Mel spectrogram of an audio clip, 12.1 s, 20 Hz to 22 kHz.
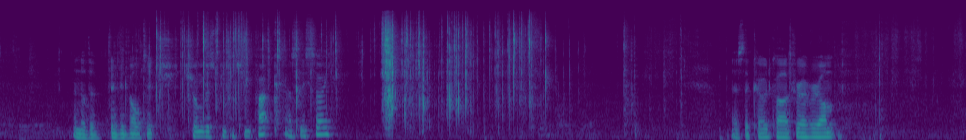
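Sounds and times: foil wrapper crinkling and tearing: 1.4s - 7.3s.

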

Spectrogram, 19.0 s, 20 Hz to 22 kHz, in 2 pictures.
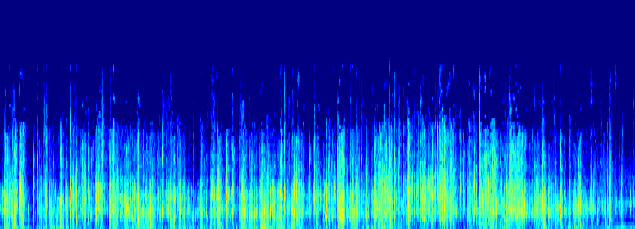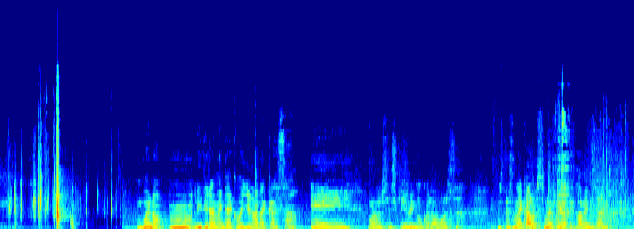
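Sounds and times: plastic wrapper crinkling: 0.0s - 11.4s, 17.8s - 19.0s.

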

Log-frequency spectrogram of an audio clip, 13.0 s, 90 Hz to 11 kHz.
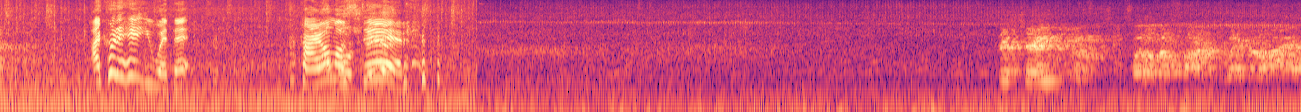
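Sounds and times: steady low rumble: 0.0s - 4.9s
person's voice: 0.9s - 1.9s, 2.9s - 4.4s.

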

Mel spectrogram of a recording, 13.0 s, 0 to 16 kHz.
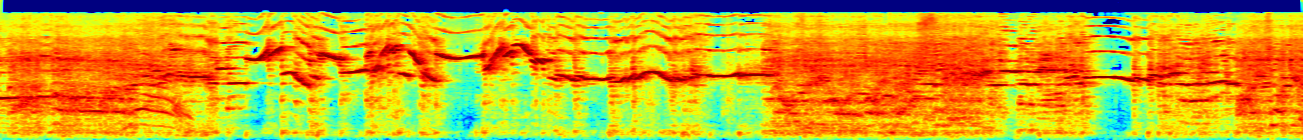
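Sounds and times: squealing electronic tones: 0.0s - 13.0s.

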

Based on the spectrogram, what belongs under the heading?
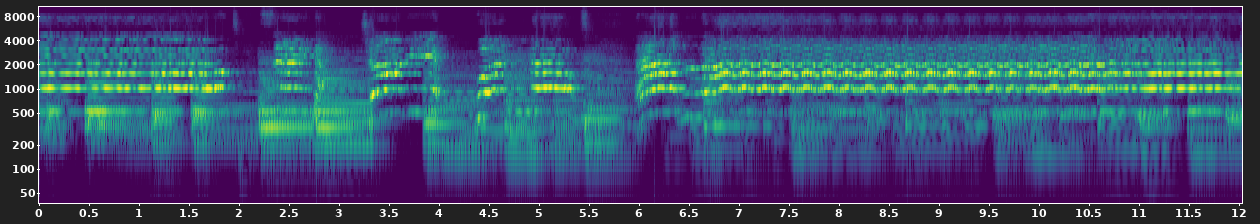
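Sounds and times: piano accompaniment: 0.0s - 12.0s
woman singing into microphone: 0.0s - 12.0s.

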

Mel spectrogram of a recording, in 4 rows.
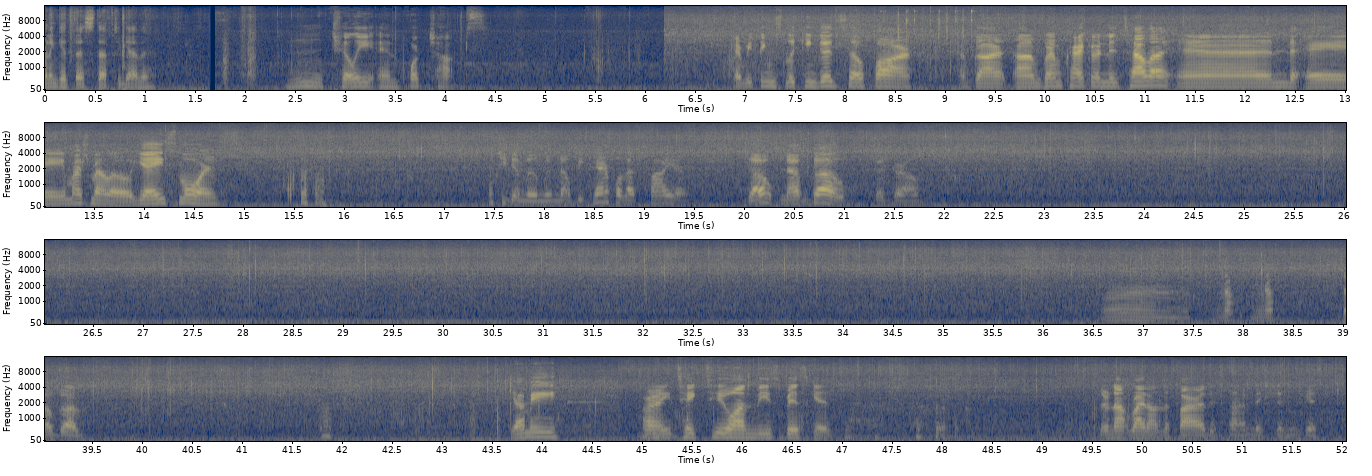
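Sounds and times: woman speaking: 0.0s - 1.2s, 2.4s - 4.4s, 6.7s - 14.9s, 17.5s - 21.8s, 36.6s - 38.4s, 39.0s - 39.4s, 43.7s - 44.4s, 45.0s - 48.2s, 49.6s - 51.8s
campfire crackling: 0.0s - 52.0s
food sizzling in a skillet: 6.2s - 52.0s.

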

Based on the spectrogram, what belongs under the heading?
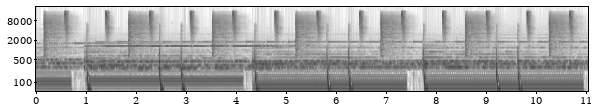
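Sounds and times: lofi hip-hop instrumental: 0.0s - 11.0s.

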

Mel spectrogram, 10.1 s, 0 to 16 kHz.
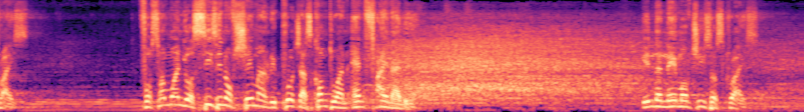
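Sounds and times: crowd cheering and shouting: 4.7s - 10.0s.

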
